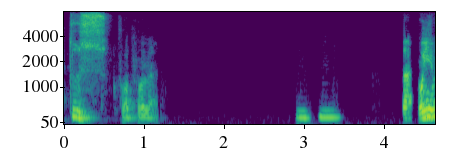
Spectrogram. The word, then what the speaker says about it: tous: Ils sont tous. When it has to do with a pronoun. But for an adjective, the S is not pronounced.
